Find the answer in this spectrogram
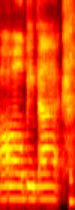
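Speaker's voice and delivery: put-on movie cyborg voice. Suggesting what clients could say to their dog when leaving, Terminator voice. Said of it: "put on your best Terminator voice and say".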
